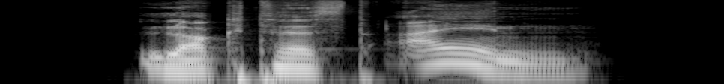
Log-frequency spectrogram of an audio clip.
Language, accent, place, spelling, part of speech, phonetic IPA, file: German, Germany, Berlin, loggtest ein, verb, [ˌlɔktəst ˈaɪ̯n], De-loggtest ein.ogg
- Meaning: inflection of einloggen: 1. second-person singular preterite 2. second-person singular subjunctive II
